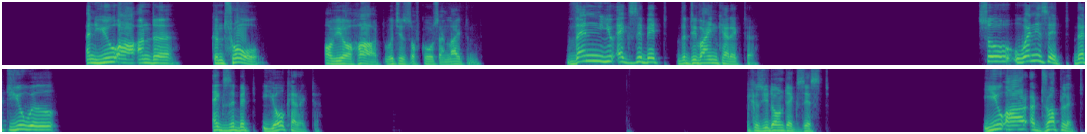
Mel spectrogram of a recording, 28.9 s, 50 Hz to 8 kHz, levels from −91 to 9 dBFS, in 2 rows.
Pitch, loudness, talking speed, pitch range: 140 Hz, -18 LUFS, 80 wpm, 115-170 Hz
